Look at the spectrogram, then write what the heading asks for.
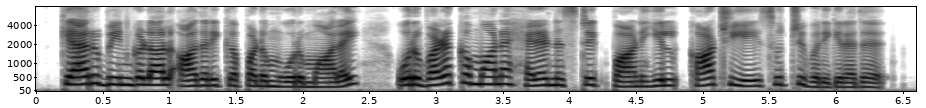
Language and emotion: Tamil, neutral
